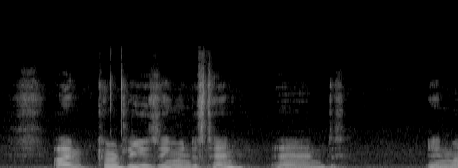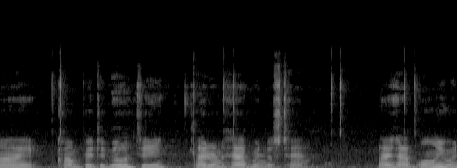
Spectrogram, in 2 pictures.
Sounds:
Speech

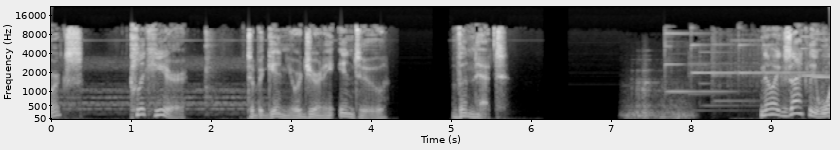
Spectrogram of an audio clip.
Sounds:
Music, Speech, Ding-dong

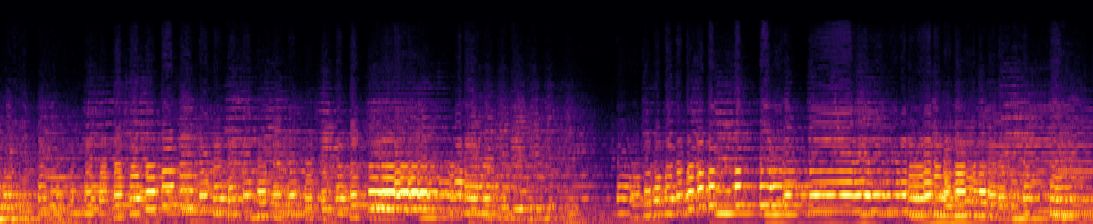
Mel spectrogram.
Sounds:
playing bassoon

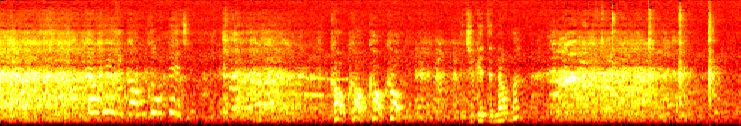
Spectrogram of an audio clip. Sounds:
Speech

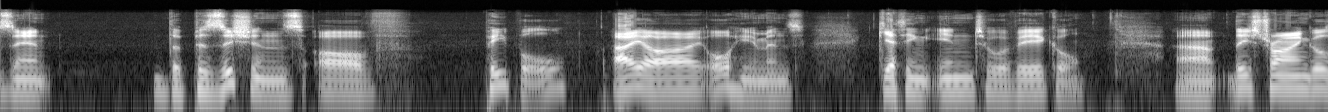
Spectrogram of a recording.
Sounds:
Speech

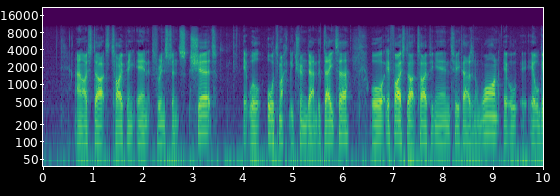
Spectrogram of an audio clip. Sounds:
Speech

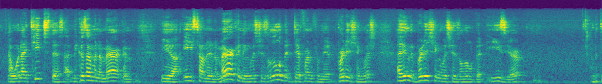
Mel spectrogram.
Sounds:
Speech

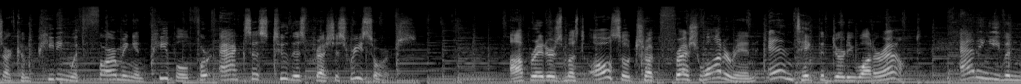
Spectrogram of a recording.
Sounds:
Music, Speech

